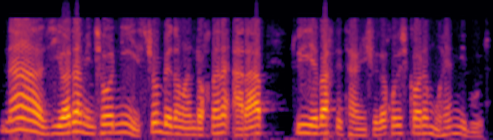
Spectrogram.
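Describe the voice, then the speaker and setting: A man voicing an excitable young male escaped convict who talks eagerly and emphatically. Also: on the high side, no echo, voice pushed up, close to an everyday voice. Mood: earnest. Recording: dull lo-fi dry recording.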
